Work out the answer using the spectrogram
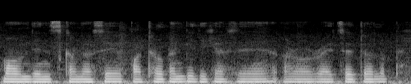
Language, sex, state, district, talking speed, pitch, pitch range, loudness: Nagamese, male, Nagaland, Dimapur, 175 wpm, 120 Hz, 120-125 Hz, -15 LUFS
